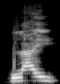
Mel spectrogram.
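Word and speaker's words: light: अगला शब्द है एल आई जी एच टी और इसका उच्चारण होता है लाइट।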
